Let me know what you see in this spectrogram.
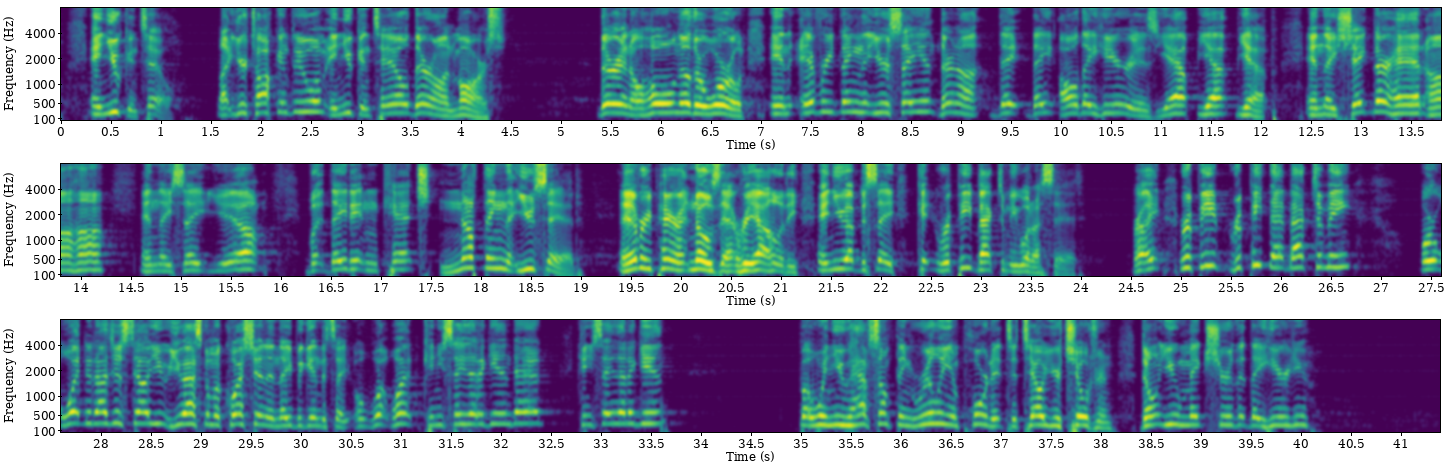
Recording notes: Preached at Gospel Lighthouse in Bossier City, La.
